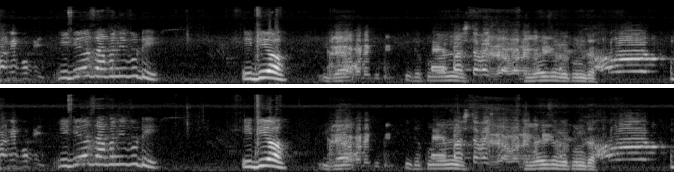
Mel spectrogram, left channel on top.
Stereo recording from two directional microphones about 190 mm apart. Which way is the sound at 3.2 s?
30° left (ahead or behind).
